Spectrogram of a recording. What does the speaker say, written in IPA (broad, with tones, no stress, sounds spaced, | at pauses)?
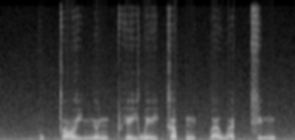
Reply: kʷ ɐ˧ p̚ t̪ ɔː˨˩ j n̪ ɵ˨ n pʰ e˧ j w e˨ j k ɐ˥ p̚ n̪ ɪ˨˥ k̚ w ɐ˨˩ w ɐ˧ t̚ t͡s ɪ˧ ŋ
